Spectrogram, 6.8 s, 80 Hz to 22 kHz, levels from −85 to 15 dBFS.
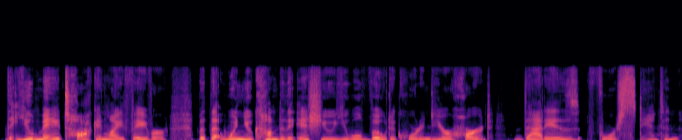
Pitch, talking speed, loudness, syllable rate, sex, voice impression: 215 Hz, 230 wpm, -21 LUFS, 5.2 syllables/s, female, feminine, slightly gender-neutral, adult-like, slightly middle-aged, slightly thin, tensed, slightly powerful, bright, slightly hard, clear, fluent, cool, intellectual, slightly refreshing, sincere, slightly calm, slightly friendly, slightly elegant, slightly sweet, lively, strict, slightly intense, slightly sharp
